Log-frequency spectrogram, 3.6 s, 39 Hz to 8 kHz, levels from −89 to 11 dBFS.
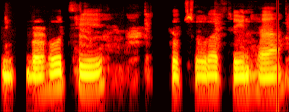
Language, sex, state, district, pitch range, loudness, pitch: Hindi, male, Jharkhand, Sahebganj, 105-130 Hz, -18 LUFS, 110 Hz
